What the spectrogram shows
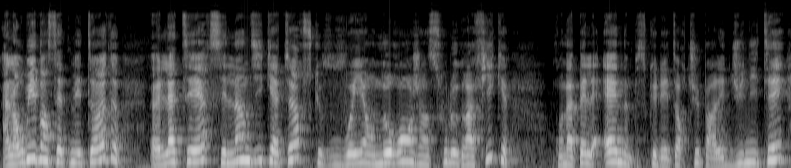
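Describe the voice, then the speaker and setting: French-accented woman hosting a live online trading webinar; slightly high voice, relaxed and halting delivery. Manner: casual and hesitant, many fillers, answers questions while reading them. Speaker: webinar presenter for trading software.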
